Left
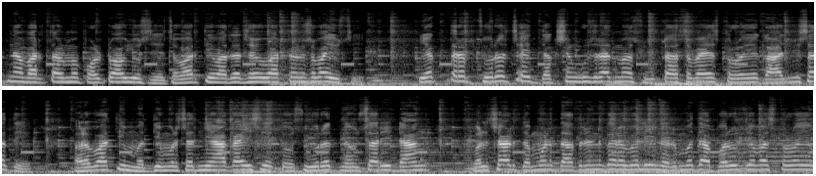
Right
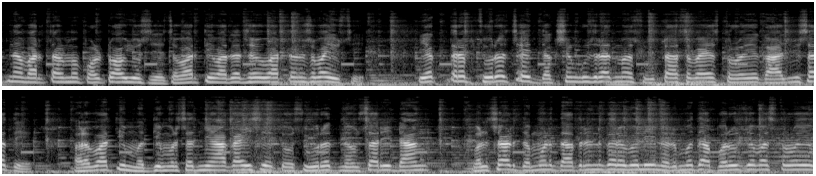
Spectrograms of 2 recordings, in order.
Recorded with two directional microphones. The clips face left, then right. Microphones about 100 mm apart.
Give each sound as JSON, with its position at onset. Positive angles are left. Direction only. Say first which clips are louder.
{"t": 0.1, "sound": "speech", "louder": "right 2 dB", "side_deg": -40}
